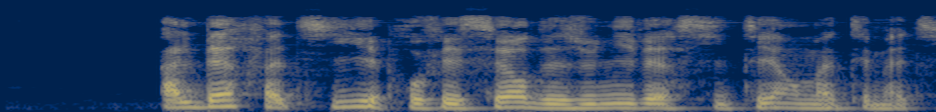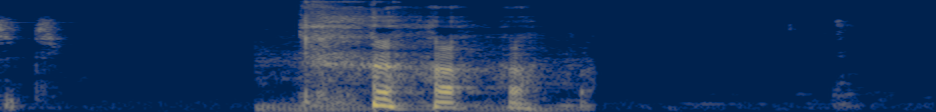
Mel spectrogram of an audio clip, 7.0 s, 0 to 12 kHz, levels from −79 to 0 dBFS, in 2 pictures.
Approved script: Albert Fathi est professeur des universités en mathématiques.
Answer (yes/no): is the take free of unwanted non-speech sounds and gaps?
no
